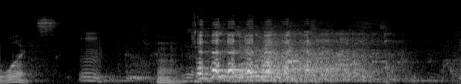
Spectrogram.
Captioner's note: all laughing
